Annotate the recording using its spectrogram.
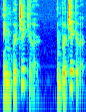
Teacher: in very fast speech, just like in Boston, in particular, that N turns into an M.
